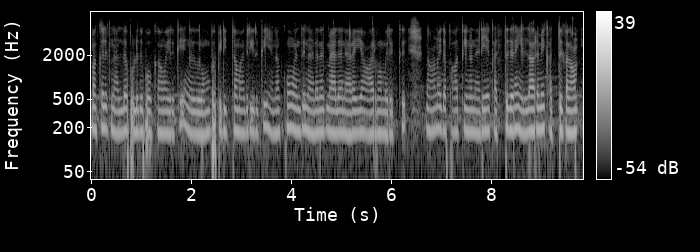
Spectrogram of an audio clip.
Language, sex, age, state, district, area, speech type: Tamil, female, 18-30, Tamil Nadu, Mayiladuthurai, urban, spontaneous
